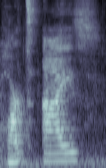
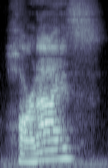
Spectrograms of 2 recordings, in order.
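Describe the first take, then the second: First: The T in 'heart' is clearly pronounced. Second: The T in 'heart' is not pronounced. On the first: "But enunciating it, it sounds weird" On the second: "I always say Hard Eyes because I don't pronounce the T's like that"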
